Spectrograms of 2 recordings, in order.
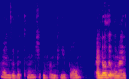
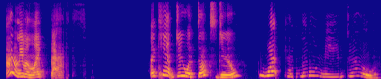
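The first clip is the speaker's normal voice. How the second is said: higher, small wistful voice of a tiny dog; little dog Norbert, wistful; 6 semitones higher, 4 dB louder than usual. Acted. Tiny dog wishing he were big, higher and wistful. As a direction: sound small and longing.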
